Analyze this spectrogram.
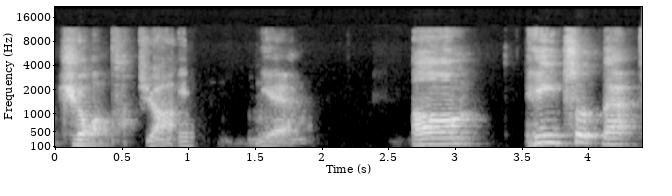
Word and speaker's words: Diop: I mean, we say Diop in the English-speaking world, but apparently it's pronounced Jop.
